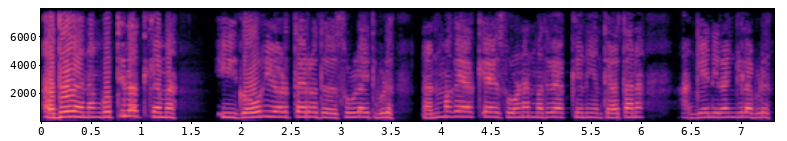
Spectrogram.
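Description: A woman's voice: extremely high pitch, steady tone, fast, a little mellow, dry recording, clean studio sound. A woman voicing a village mother who snaps back to defend her son, in a North Karnataka Kannada accent. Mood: defensive.

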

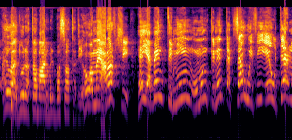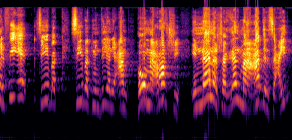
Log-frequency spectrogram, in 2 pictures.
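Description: An actor playing a dim-witted, oblivious friend who is slow to react, speaking naively and at length with an Egyptian Arabic accent. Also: male voice, extremely high pitch, expressive, creaky, bright, forceful tone, full character voice. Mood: rambling. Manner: rambling and naive. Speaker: sitcom character. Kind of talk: sitcom acting. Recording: sitcom laugh track audience.

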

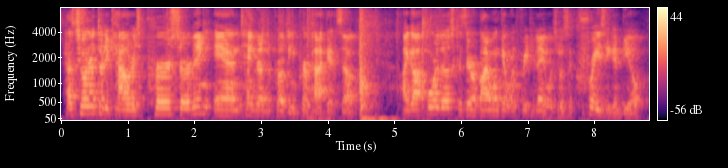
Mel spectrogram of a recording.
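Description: A man's voice: on the high side, fairly quick. A young man with a congested, stuffy voice, chatting through a grocery haul in a casual vlog. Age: young adult. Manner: chatty, upbeat, explains item by item. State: congested, sick. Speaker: vlogger. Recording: roomy, distant, noisy home recording.

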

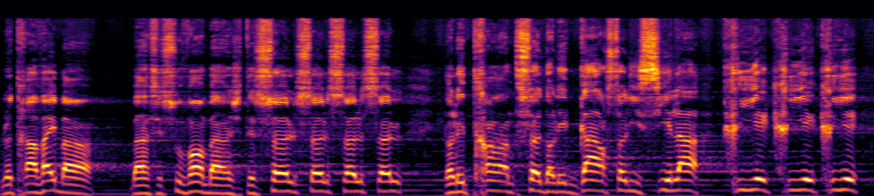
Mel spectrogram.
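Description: A man preaching a live-streamed sermon, exclaiming and repeating phrases, often rising into shouted appeals. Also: on the high side, steady tone, takes it slowly. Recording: reverberant room with faint music.

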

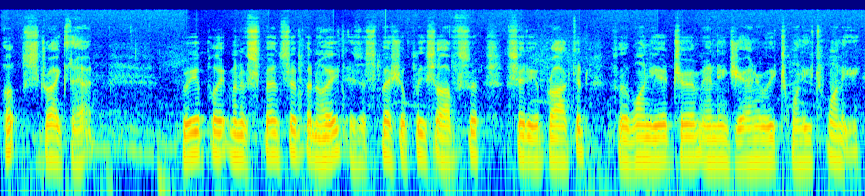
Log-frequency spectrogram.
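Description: A man serving as city clerk, reading agenda items aloud in a flat, steady way. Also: mid-range voice, normal speed, slight background noise, poor audio. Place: council meeting room.

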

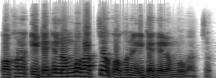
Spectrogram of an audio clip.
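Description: A man's voice: medium pitch, sing-song, quick pace, dry recording, clean studio sound. A man teaching a math lesson, asking students questions, answering them himself and chanting terms to help memory. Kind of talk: classroom-style lesson to students.

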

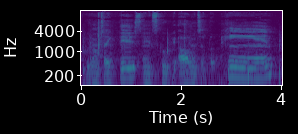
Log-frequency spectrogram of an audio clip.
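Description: Speaking slowly in a deep voice, this young woman chats and teases her viewers straight to camera on her casual home cooking vlog. Mixing has worn out her arm. The home kitchen setting makes the audio echoey, with noise in the background.

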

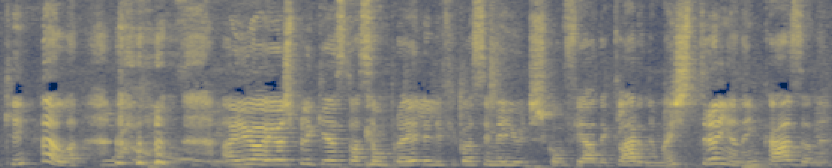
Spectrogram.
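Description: A Brazilian woman with a high, bright voice tells a personal story in a relaxed, chatty way, acting out each line of dialogue. The room is echoey. Other voices murmur in the background. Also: brisk, a crowd in the background. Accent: Brazilian Portuguese. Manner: animated, acts out dialogue, laughs often. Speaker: storyteller guest. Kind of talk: casual storytelling chat. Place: home in Japan.

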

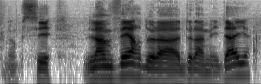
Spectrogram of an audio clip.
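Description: A man's voice: mid-range voice, expressive, normal speed, smooth. A man from southwest France with a southwestern French accent, speaking in a middle-aged voice. He explains personality types to the listener, thinking aloud with frequent hesitations and restarts. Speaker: enneagram coach and trainer. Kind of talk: reflective teaching monologue.

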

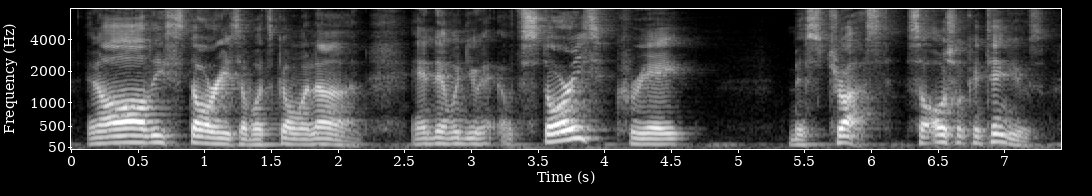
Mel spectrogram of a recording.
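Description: Man, middle-aged, show host, reads from a book, comments between passages, slightly high voice, very expressive pitch. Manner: animated, laughs at the jokes he reads. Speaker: podcast host. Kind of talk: reading aloud and commenting on a book.

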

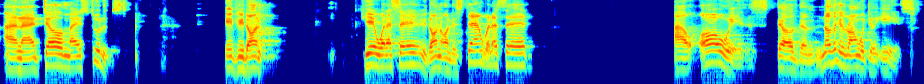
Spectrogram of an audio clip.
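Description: A man's voice: mid-range voice, animated, a bit bright, low-quality recording. Older man with a West African accent. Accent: West African, mixed from many languages. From Nigeria and Cameroon. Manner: slow, deliberate, humorous. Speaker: keynote speaker, professor. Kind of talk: speech at a podium. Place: lecture room. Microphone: podium mic.

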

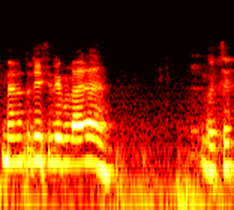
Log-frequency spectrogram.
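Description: A man's voice: high-pitched, fairly even intonation, a little slow. Young man, prank host, coaxing and pleading tone, dull lo-fi audio with faint hiss. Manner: pleading and soothing, repeats pet names. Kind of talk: staged prank conversation.

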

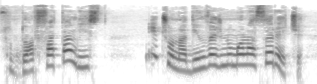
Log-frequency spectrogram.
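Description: A woman's voice: high-pitched, sing-song, dark tone, voice pushed up. A woman reading the part of a worried, resigned middle-aged male architect in an audiobook. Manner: earnest, a little fatalistic.

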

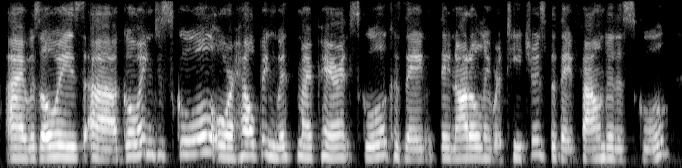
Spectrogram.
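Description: On a dry recording, a middle-aged engineering professor and department chair from the Bahamas speaks in a mid-range voice, giving a reflective, measured conference talk. She's on a laptop webcam video call from her office, which has bookshelves and a window, and she frequently says um and you know.

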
